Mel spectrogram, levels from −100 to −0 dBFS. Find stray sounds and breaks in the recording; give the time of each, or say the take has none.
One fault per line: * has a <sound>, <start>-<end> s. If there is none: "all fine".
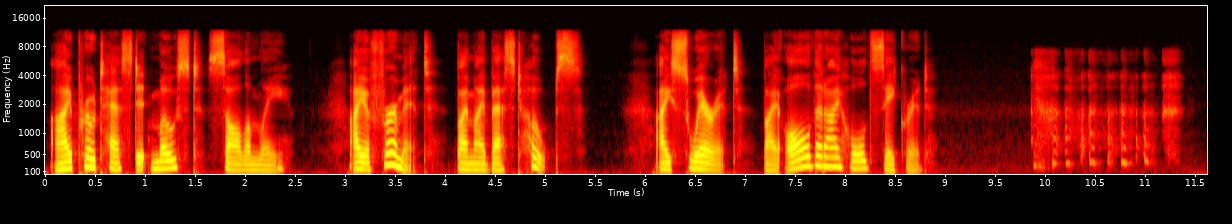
* has a laugh, 9.9-11.4 s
